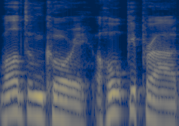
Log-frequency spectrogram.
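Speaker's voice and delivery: imitated Geordie accent. Reading out a wrestler's promo in a Geordie accent: bad Geordie accent doing Neville. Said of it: "That sounds more Yorkshire than fucking Geordie".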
